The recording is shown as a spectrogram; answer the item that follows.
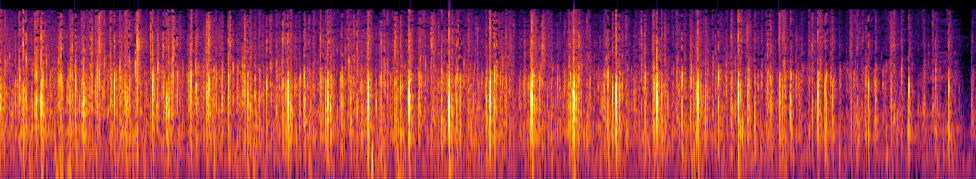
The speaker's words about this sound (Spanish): Por eso quiero, le daría un fuerte aplauso a la Asociación de Vecinos.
